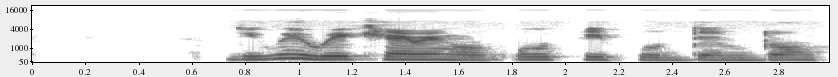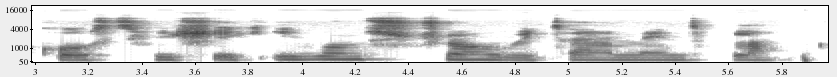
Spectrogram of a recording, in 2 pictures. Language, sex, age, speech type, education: Nigerian Pidgin, female, 15-29, spontaneous, tertiary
